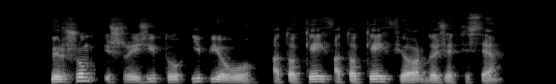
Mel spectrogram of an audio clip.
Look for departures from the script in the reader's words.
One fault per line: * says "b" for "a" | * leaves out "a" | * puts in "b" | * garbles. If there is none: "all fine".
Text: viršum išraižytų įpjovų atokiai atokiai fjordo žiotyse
all fine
